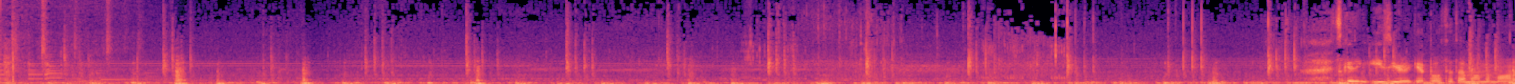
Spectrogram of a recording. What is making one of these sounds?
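A fetal heart monitor plays a fast, steady whooshing heartbeat through a small loudspeaker.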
